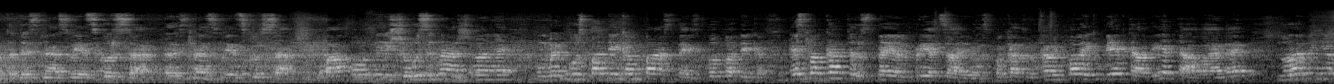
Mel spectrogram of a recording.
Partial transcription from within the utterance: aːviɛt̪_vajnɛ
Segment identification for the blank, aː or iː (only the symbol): aː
